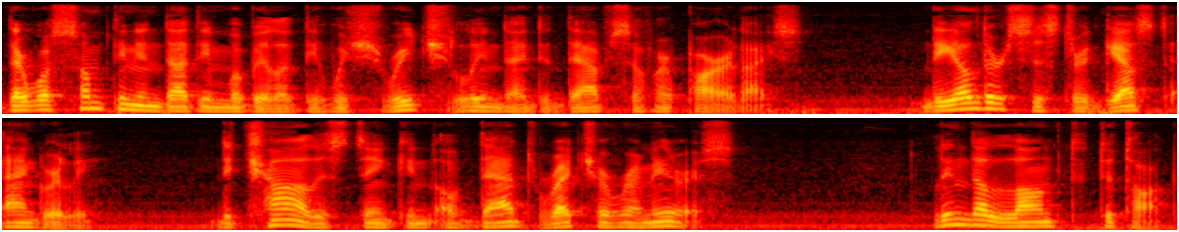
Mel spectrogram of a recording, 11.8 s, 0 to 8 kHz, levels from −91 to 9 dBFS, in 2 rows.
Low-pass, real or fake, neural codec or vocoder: 7.2 kHz; real; none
